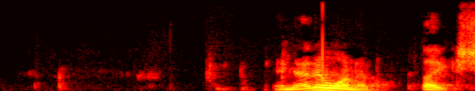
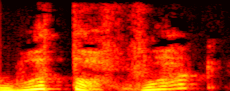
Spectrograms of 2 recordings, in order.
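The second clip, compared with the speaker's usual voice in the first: slow, higher-pitched retold shock; alarmed disbelief; 6 semitones higher, much slower than usual. Man waking to his girlfriend choking him, alarmed. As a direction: act out stunned disbelief. Retelling being choked in sleep.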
